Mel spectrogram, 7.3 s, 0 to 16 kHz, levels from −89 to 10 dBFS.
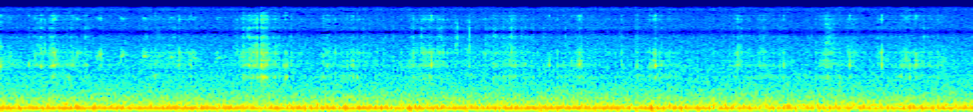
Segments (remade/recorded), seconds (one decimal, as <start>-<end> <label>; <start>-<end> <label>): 0.0-7.3 recorded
